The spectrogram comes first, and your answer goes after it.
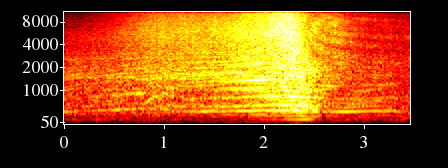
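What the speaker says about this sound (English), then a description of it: "Garrett Trans, a Tascadero 64 Ranchero with a small block, 5-liter Ford that equals 302 cubic inches, a 12 flat dial." At a drag race, a 1964 Ford Ranchero with a small-block 5-liter 302 cubic inch V8 roars past. Its engine note holds strong, swells to a peak near the end and then eases off slightly.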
